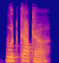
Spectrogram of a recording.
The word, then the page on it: woodcutter: Indian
